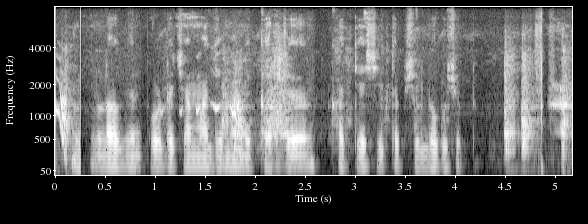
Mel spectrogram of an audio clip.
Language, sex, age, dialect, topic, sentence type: Marathi, male, 18-24, Northern Konkan, banking, statement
